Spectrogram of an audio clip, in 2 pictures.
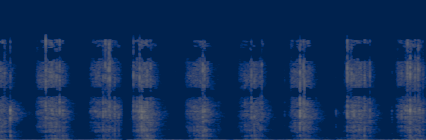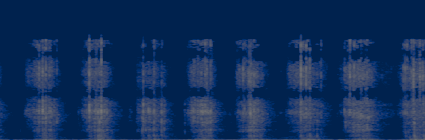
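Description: Fingertips scratch and rub the pile of a low-pile grey carpet floor in a steady back-and-forth rhythm. Each stroke is a soft, rough, muffled swish, mostly low and dull with only a faint brighter hiss on top.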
